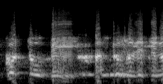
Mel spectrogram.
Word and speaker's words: Kotbi: Et d'ailleurs, quand on dit Mehdi Kotbi, il faut prononcer Mehdi Kotoubi.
